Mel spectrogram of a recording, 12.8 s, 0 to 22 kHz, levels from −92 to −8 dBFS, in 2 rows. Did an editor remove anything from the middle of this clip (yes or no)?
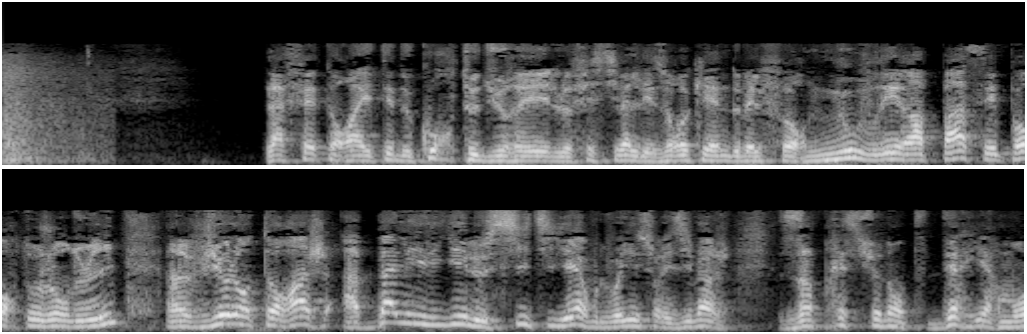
no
